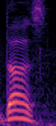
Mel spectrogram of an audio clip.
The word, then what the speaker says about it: does: le agrego es y lo pronuncio does no de otras maneras creativas y así puedo decir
